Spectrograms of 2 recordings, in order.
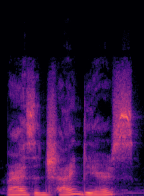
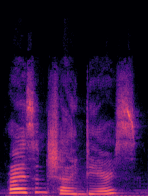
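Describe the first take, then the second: First: It is said in a lower-pitched voice. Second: It is said in a higher-pitched voice.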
